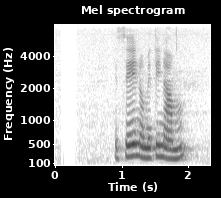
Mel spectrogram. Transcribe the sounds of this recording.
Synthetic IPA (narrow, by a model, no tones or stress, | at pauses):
eseːnumet̪inam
